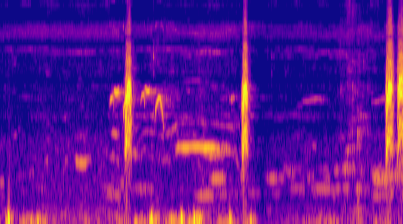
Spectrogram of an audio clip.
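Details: Harsh, buzzy bursts from a caged ruby-throated bulbul, repeated roughly every one to two seconds between soft whistles, meant as training sound for cage birds. Low thumps underneath.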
